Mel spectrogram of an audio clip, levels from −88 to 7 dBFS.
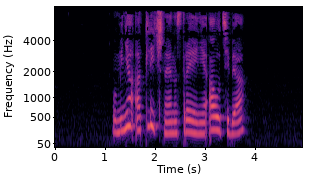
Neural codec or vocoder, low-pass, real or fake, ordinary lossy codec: none; 7.2 kHz; real; MP3, 32 kbps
